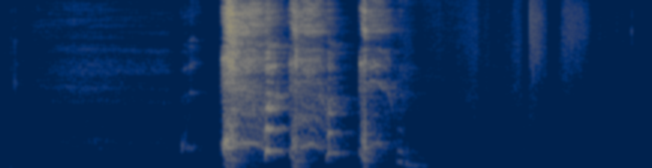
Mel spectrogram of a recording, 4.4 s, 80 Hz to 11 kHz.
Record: {"cough_length": "4.4 s", "cough_amplitude": 17969, "cough_signal_mean_std_ratio": 0.3, "survey_phase": "beta (2021-08-13 to 2022-03-07)", "age": "45-64", "gender": "Female", "wearing_mask": "No", "symptom_none": true, "smoker_status": "Never smoked", "respiratory_condition_asthma": false, "respiratory_condition_other": false, "recruitment_source": "REACT", "submission_delay": "0 days", "covid_test_result": "Negative", "covid_test_method": "RT-qPCR"}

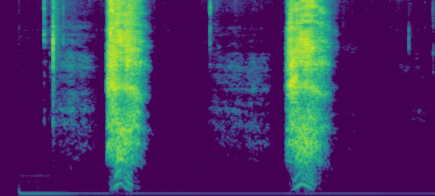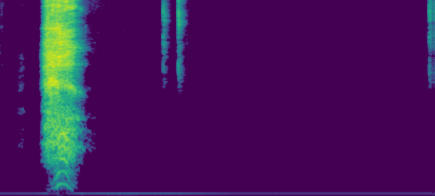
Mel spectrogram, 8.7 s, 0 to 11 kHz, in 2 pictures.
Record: {"exhalation_length": "8.7 s", "exhalation_amplitude": 32768, "exhalation_signal_mean_std_ratio": 0.29, "survey_phase": "beta (2021-08-13 to 2022-03-07)", "age": "45-64", "gender": "Male", "wearing_mask": "No", "symptom_runny_or_blocked_nose": true, "symptom_sore_throat": true, "symptom_headache": true, "symptom_other": true, "smoker_status": "Current smoker (11 or more cigarettes per day)", "respiratory_condition_asthma": false, "respiratory_condition_other": false, "recruitment_source": "Test and Trace", "submission_delay": "2 days", "covid_test_result": "Positive", "covid_test_method": "RT-qPCR", "covid_ct_value": 20.7, "covid_ct_gene": "ORF1ab gene", "covid_ct_mean": 20.9, "covid_viral_load": "140000 copies/ml", "covid_viral_load_category": "Low viral load (10K-1M copies/ml)"}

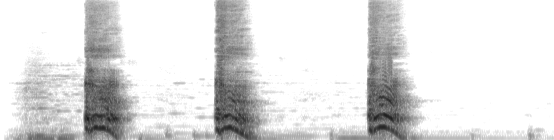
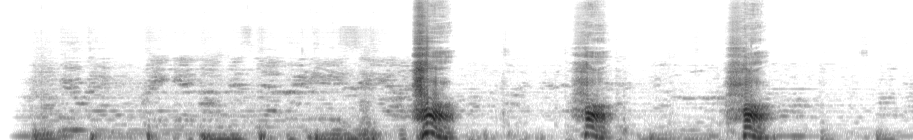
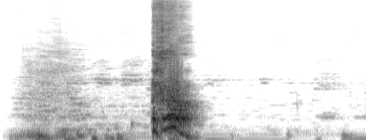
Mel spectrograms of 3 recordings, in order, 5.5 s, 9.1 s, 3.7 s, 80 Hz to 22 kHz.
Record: {"three_cough_length": "5.5 s", "three_cough_amplitude": 30814, "three_cough_signal_mean_std_ratio": 0.38, "exhalation_length": "9.1 s", "exhalation_amplitude": 30137, "exhalation_signal_mean_std_ratio": 0.35, "cough_length": "3.7 s", "cough_amplitude": 31772, "cough_signal_mean_std_ratio": 0.31, "survey_phase": "alpha (2021-03-01 to 2021-08-12)", "age": "45-64", "gender": "Male", "wearing_mask": "No", "symptom_none": true, "smoker_status": "Current smoker (e-cigarettes or vapes only)", "respiratory_condition_asthma": false, "respiratory_condition_other": false, "recruitment_source": "REACT", "submission_delay": "2 days", "covid_test_result": "Negative", "covid_test_method": "RT-qPCR"}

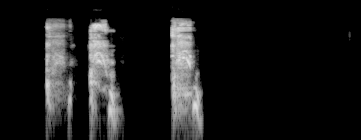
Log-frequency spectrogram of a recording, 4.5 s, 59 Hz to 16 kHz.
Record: {"three_cough_length": "4.5 s", "three_cough_amplitude": 30442, "three_cough_signal_mean_std_ratio": 0.33, "survey_phase": "beta (2021-08-13 to 2022-03-07)", "age": "45-64", "gender": "Male", "wearing_mask": "No", "symptom_cough_any": true, "symptom_runny_or_blocked_nose": true, "symptom_sore_throat": true, "symptom_diarrhoea": true, "symptom_fatigue": true, "symptom_fever_high_temperature": true, "symptom_loss_of_taste": true, "symptom_onset": "4 days", "smoker_status": "Current smoker (e-cigarettes or vapes only)", "respiratory_condition_asthma": false, "respiratory_condition_other": false, "recruitment_source": "Test and Trace", "submission_delay": "1 day", "covid_test_result": "Positive", "covid_test_method": "RT-qPCR", "covid_ct_value": 14.3, "covid_ct_gene": "ORF1ab gene", "covid_ct_mean": 14.7, "covid_viral_load": "15000000 copies/ml", "covid_viral_load_category": "High viral load (>1M copies/ml)"}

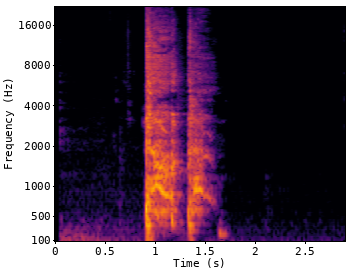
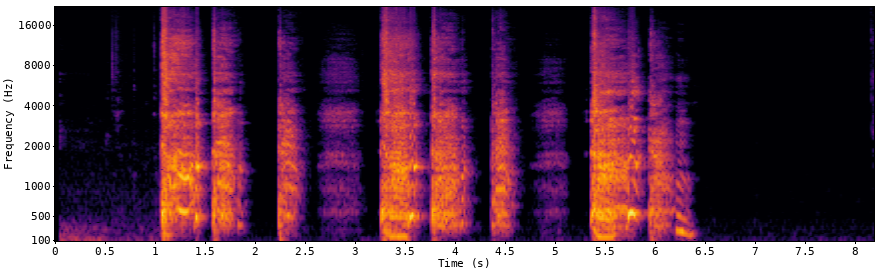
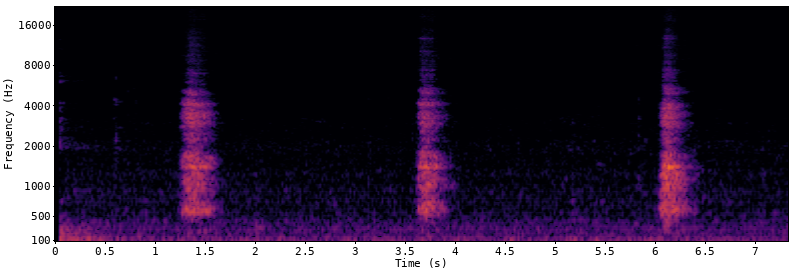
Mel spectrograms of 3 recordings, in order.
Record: {"cough_length": "2.9 s", "cough_amplitude": 32768, "cough_signal_mean_std_ratio": 0.34, "three_cough_length": "8.2 s", "three_cough_amplitude": 32766, "three_cough_signal_mean_std_ratio": 0.47, "exhalation_length": "7.3 s", "exhalation_amplitude": 4544, "exhalation_signal_mean_std_ratio": 0.4, "survey_phase": "beta (2021-08-13 to 2022-03-07)", "age": "45-64", "gender": "Female", "wearing_mask": "No", "symptom_cough_any": true, "symptom_runny_or_blocked_nose": true, "symptom_fatigue": true, "symptom_onset": "13 days", "smoker_status": "Never smoked", "respiratory_condition_asthma": false, "respiratory_condition_other": false, "recruitment_source": "REACT", "submission_delay": "0 days", "covid_test_result": "Negative", "covid_test_method": "RT-qPCR"}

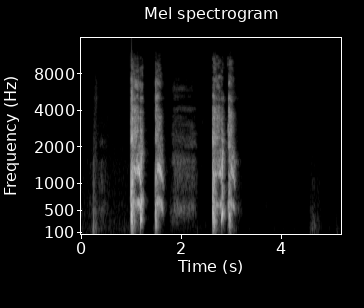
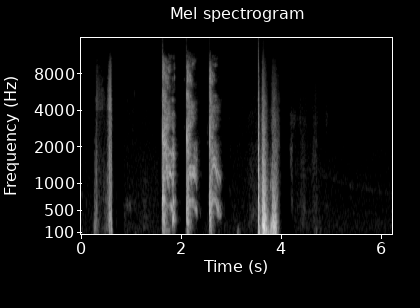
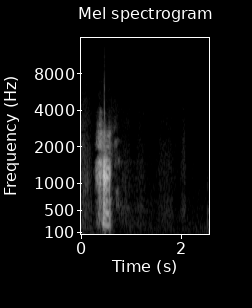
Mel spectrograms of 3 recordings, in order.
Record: {"cough_length": "5.2 s", "cough_amplitude": 32768, "cough_signal_mean_std_ratio": 0.27, "three_cough_length": "6.2 s", "three_cough_amplitude": 32768, "three_cough_signal_mean_std_ratio": 0.24, "exhalation_length": "2.6 s", "exhalation_amplitude": 31404, "exhalation_signal_mean_std_ratio": 0.2, "survey_phase": "alpha (2021-03-01 to 2021-08-12)", "age": "18-44", "gender": "Female", "wearing_mask": "No", "symptom_cough_any": true, "symptom_new_continuous_cough": true, "symptom_shortness_of_breath": true, "symptom_abdominal_pain": true, "symptom_diarrhoea": true, "symptom_fatigue": true, "symptom_fever_high_temperature": true, "symptom_headache": true, "symptom_onset": "6 days", "smoker_status": "Ex-smoker", "respiratory_condition_asthma": false, "respiratory_condition_other": false, "recruitment_source": "Test and Trace", "submission_delay": "3 days", "covid_test_result": "Positive", "covid_test_method": "RT-qPCR"}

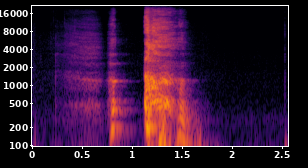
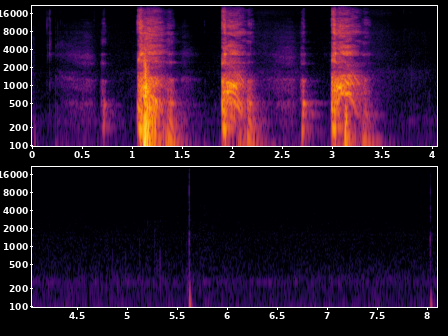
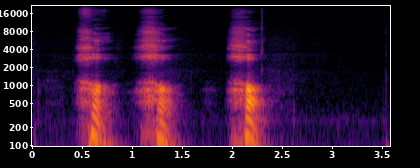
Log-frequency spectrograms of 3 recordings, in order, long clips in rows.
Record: {"cough_length": "2.6 s", "cough_amplitude": 8674, "cough_signal_mean_std_ratio": 0.35, "three_cough_length": "8.1 s", "three_cough_amplitude": 31687, "three_cough_signal_mean_std_ratio": 0.2, "exhalation_length": "3.6 s", "exhalation_amplitude": 8311, "exhalation_signal_mean_std_ratio": 0.33, "survey_phase": "alpha (2021-03-01 to 2021-08-12)", "age": "45-64", "gender": "Male", "wearing_mask": "No", "symptom_none": true, "smoker_status": "Never smoked", "respiratory_condition_asthma": false, "respiratory_condition_other": false, "recruitment_source": "REACT", "submission_delay": "1 day", "covid_test_result": "Negative", "covid_test_method": "RT-qPCR"}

